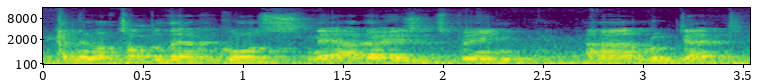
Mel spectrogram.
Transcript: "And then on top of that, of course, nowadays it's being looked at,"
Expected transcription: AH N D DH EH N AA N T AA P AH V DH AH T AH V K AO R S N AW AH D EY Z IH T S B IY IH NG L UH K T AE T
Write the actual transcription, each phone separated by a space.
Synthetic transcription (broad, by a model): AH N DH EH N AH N T AA P AH V DH AH T AH V K AO R S N AW AH D EY Z IH T S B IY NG L UH K T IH T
